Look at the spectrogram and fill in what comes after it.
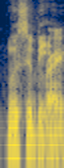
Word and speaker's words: musubi: Yeah, like spam musabi, right? – Musubi is how you pronounce musubi? – It.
